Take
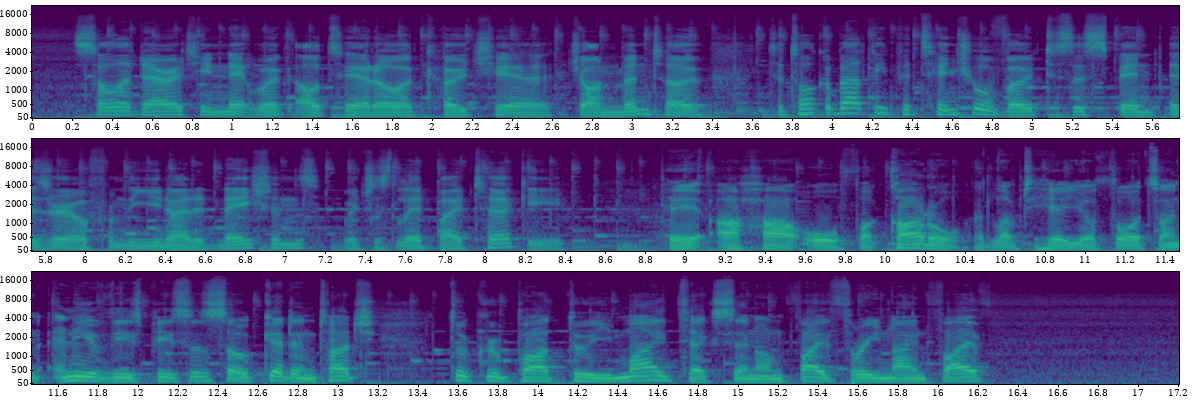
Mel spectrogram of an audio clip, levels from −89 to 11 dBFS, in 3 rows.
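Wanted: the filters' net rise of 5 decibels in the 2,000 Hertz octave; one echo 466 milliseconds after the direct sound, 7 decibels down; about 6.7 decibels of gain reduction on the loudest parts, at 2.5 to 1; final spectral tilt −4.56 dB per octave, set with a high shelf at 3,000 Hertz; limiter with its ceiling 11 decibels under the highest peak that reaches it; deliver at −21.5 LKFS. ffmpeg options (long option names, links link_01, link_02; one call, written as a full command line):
ffmpeg -i in.wav -af "equalizer=frequency=2000:width_type=o:gain=9,highshelf=frequency=3000:gain=-8,acompressor=threshold=-30dB:ratio=2.5,alimiter=level_in=2.5dB:limit=-24dB:level=0:latency=1,volume=-2.5dB,aecho=1:1:466:0.447,volume=15.5dB" out.wav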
